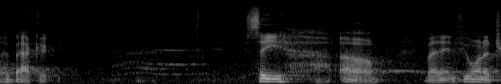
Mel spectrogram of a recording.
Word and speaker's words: Habakkuk: you pronounce it like tobacco with a K, Habakkuk," and that helped me remember that.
